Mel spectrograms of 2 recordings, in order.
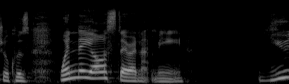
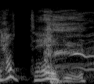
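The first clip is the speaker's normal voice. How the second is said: laughing, higher-pitched indignation; mock outrage; 5 semitones higher, 3 dB louder than usual. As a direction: play offended, barely holding the laugh. Acting out a mock-outraged comeback.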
